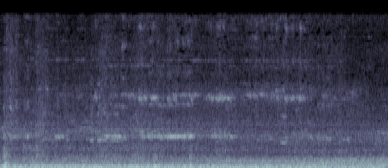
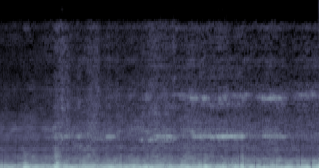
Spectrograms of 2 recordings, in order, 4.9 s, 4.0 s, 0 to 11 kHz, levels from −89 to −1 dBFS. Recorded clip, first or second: first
